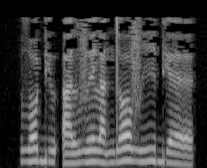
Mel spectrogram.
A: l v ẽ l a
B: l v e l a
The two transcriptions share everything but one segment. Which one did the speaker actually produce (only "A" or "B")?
B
